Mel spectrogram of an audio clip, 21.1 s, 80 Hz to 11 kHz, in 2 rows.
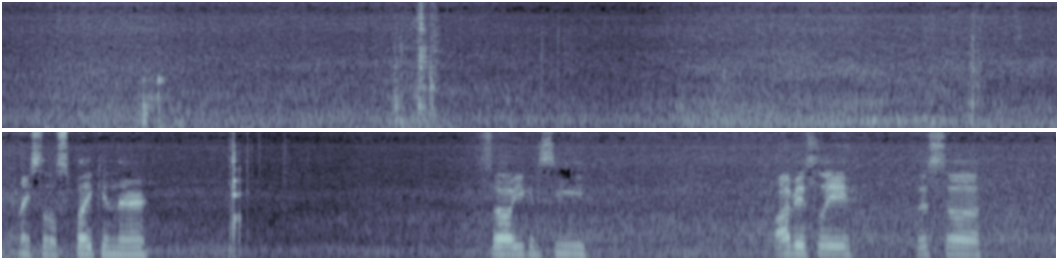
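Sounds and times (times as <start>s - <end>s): creek water running: 0.0s - 21.0s
short knocks: 1.3s - 1.8s.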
